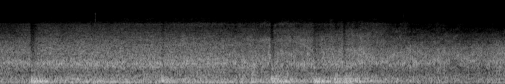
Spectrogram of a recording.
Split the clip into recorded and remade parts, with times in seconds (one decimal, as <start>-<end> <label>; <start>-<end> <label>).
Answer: 0.0-2.3 recorded; 2.3-3.1 remade; 3.1-3.5 recorded; 3.5-5.1 remade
